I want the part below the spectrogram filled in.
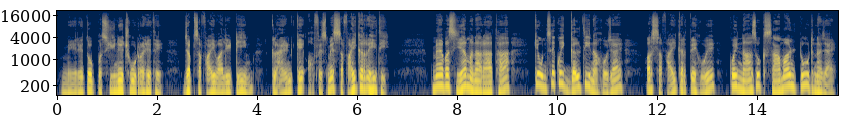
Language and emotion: Hindi, fearful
